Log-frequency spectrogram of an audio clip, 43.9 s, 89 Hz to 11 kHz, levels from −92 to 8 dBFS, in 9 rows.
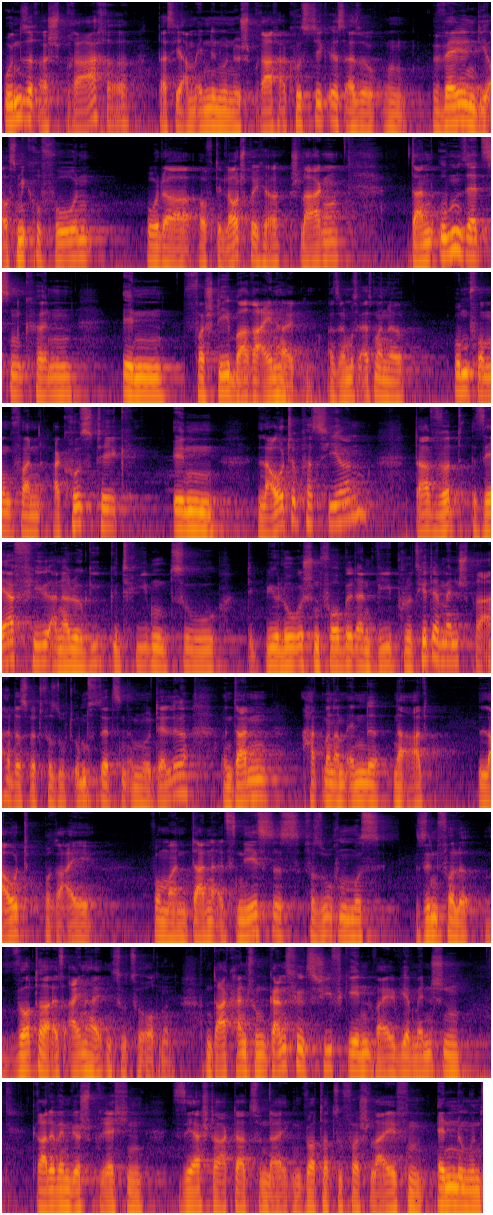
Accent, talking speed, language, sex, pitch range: German, 140 wpm, German, male, 100-115 Hz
